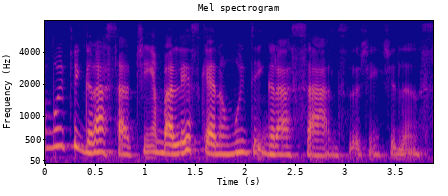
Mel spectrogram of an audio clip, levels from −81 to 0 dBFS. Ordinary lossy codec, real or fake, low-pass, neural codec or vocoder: none; real; none; none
